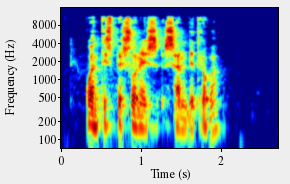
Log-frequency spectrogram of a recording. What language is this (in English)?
Catalan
